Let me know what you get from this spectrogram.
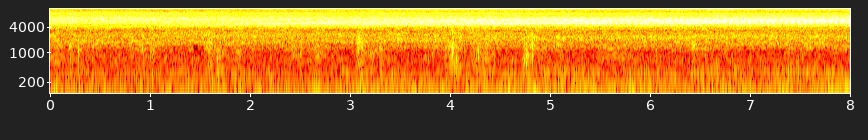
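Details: Steady shrill cicada song at Nara Park, Japan, beside tame deer under blue sky, the hissing drone growing gradually louder across the clip, with a few soft clicks.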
